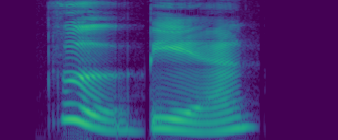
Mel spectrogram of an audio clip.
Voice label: "zi4 dian3", Chinese

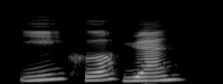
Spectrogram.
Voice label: "yi2he2yuan2", chinese

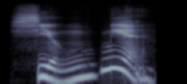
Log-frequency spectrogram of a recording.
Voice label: "xing3 mian4", Chinese

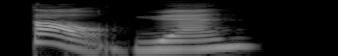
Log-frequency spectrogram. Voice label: "dao yuan", chinese

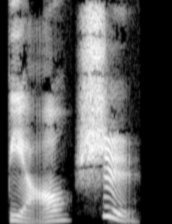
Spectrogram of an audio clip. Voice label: "biao3shi4", Chinese

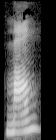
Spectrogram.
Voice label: "mang2", Chinese

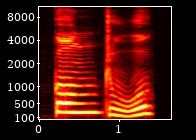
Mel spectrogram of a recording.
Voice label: "gongzhu", chinese

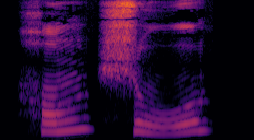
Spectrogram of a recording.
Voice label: "hongshu", Chinese

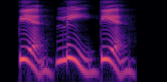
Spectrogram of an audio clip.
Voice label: "bian4li4dian4", Chinese

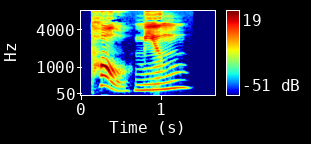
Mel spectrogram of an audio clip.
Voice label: "tou ming", Chinese

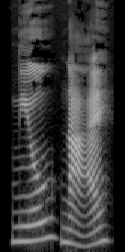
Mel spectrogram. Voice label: "niu2nai3", Chinese

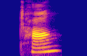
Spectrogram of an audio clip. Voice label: "chang2", Chinese

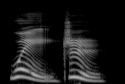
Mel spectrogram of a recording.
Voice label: "wei4zhi4", Chinese

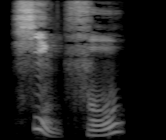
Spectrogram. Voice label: "xingfu", Chinese

